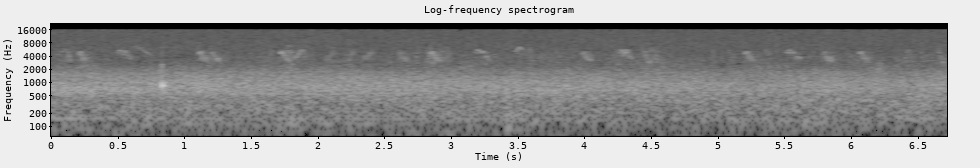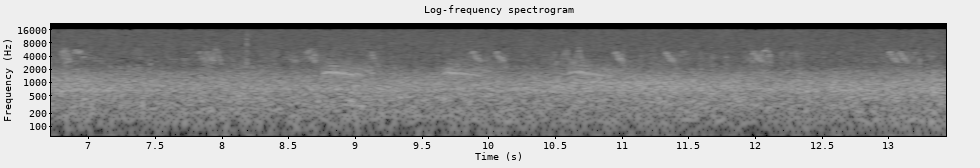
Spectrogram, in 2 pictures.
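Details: Common snipe (Gallinago gallinago) gives a rapid series of short, high, clipped ticking notes over a steady outdoor hiss.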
